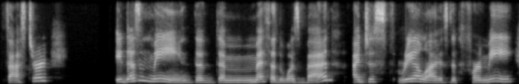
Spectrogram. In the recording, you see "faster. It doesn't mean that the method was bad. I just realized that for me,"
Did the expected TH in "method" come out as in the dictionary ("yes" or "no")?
yes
